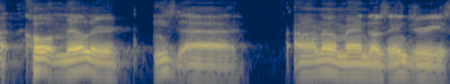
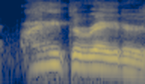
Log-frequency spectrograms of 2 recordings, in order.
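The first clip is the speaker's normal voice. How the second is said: put-on high, tearful, sobbing crying kid's wail; 7 semitones higher than usual. Retelling a viral clip of a kid crying: imitating a crying kid. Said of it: "and he's crying hella bad".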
